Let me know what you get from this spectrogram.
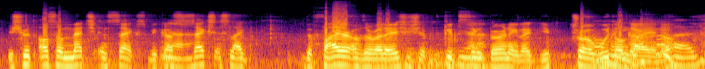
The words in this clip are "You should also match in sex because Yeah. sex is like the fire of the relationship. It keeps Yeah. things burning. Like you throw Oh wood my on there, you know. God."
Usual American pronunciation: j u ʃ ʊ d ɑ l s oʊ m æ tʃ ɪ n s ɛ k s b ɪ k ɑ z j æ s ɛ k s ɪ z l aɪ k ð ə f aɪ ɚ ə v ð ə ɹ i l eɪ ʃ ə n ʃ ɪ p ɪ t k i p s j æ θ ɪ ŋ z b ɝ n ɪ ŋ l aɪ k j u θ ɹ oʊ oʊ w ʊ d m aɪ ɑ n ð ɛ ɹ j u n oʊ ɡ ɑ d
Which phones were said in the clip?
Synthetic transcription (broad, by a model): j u ʃ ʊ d ɑ l s oʊ m æ tʃ ɪ n s ɛ k s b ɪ k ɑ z s ɛ k s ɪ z l aɪ k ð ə f aɪ ɚ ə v ð ə ɹ i l eɪ ʃ ə n ʃ ɪ p ɪ t k i p s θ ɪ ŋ b ɝ n ɪ ŋ l aɪ k j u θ ɹ oʊ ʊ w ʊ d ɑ n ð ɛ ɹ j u n oʊ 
